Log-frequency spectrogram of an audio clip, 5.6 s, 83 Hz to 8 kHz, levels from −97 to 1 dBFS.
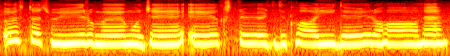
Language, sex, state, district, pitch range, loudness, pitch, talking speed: Hindi, female, Madhya Pradesh, Katni, 225-245 Hz, -9 LUFS, 235 Hz, 105 wpm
